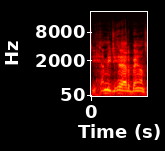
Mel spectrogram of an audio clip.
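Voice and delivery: fast and loud; rapid pressing question. Retold or imitated. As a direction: rattle it off, demanding.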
